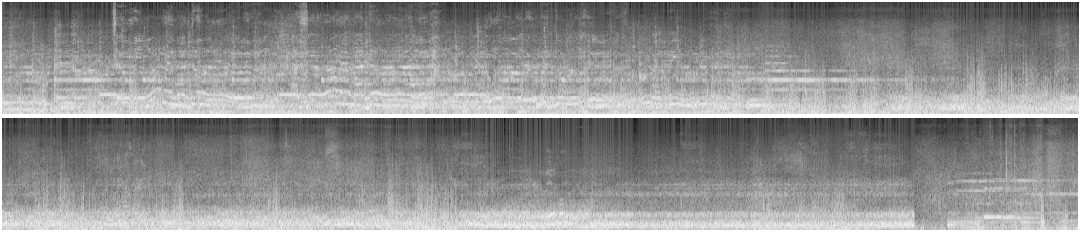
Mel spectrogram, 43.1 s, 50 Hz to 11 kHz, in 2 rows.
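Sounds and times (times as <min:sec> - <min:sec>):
music: 0:00.0 - 0:19.2, 0:40.4 - 0:43.0
wind buffeting microphone: 0:00.0 - 0:43.0.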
